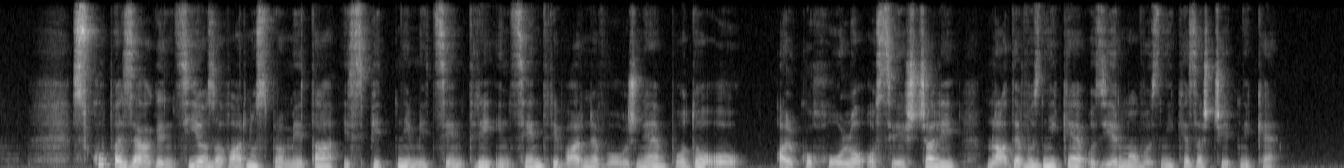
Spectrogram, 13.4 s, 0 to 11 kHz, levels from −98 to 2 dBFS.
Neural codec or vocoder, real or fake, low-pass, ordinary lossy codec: none; real; none; none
